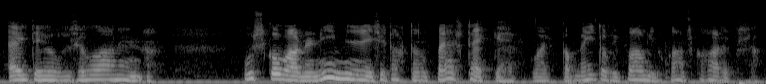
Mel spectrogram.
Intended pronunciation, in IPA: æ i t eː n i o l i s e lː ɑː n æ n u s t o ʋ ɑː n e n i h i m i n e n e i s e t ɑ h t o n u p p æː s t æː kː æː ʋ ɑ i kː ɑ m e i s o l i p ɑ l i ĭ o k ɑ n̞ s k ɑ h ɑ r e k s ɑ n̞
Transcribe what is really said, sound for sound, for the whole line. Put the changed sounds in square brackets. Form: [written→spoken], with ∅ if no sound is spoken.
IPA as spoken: æ i t eː n i o l i s e lː ɑː n [æ→e] n u s [t→k] o ʋ ɑː n e n i h i m i n e n e i s e t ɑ h t o n u p p æː s t æː kː æː ʋ ɑ i kː ɑ m e i [s→t] o l i p ɑ l i [ĭ→j̆] o k ɑ n̞ s k ɑ h ɑ r e k s ɑ n̞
